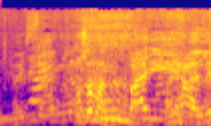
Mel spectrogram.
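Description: People's voices talking, more than one at times overlapping, in a break between songs.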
